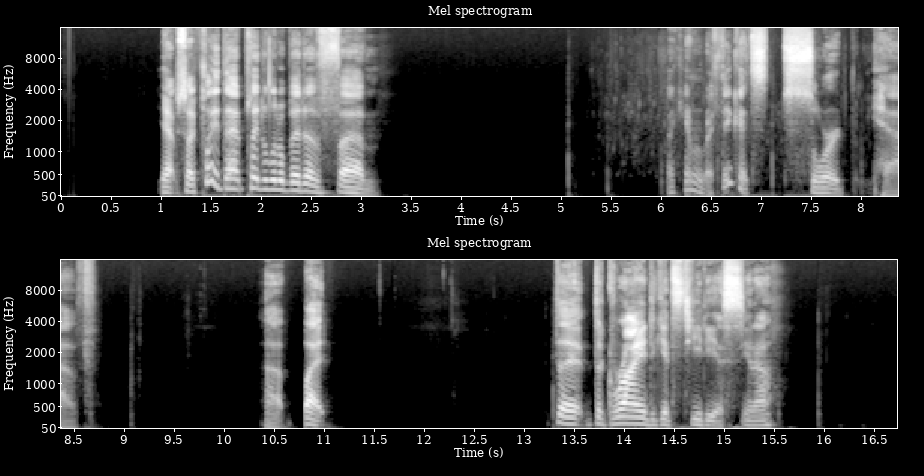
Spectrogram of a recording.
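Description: A middle-aged man talks with animation close to a microphone, in short bursts.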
